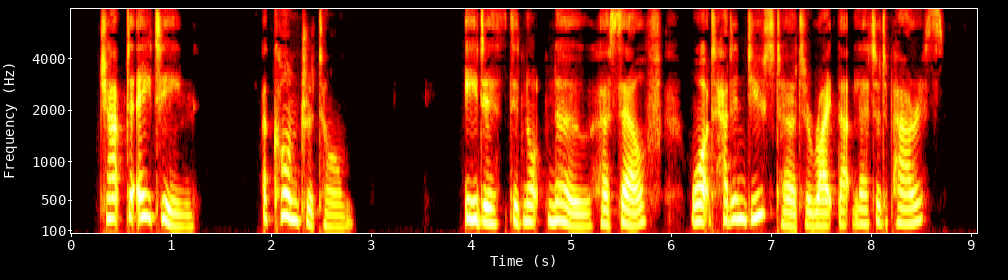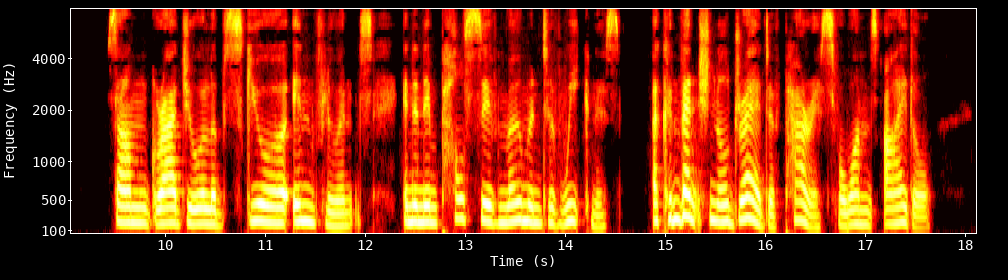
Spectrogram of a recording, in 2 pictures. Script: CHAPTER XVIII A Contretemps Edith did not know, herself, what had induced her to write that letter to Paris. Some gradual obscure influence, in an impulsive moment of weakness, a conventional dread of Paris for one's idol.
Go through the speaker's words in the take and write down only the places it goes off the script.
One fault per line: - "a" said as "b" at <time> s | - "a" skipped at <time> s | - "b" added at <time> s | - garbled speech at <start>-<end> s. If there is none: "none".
none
